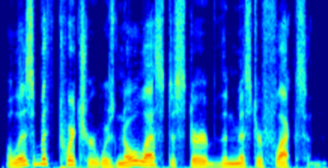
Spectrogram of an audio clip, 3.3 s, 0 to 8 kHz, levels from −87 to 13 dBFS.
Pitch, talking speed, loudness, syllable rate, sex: 145 Hz, 165 wpm, -17 LUFS, 5.1 syllables/s, male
